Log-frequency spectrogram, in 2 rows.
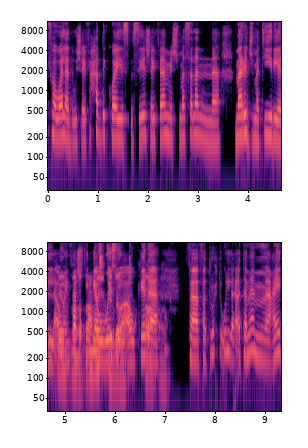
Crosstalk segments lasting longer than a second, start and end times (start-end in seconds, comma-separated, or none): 4.8-6.9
